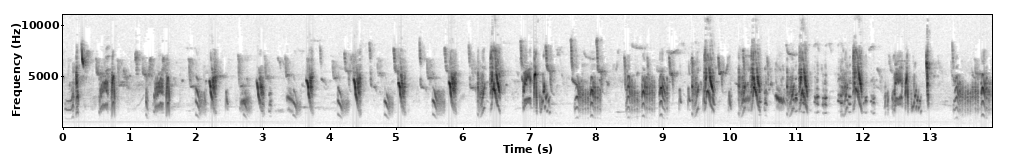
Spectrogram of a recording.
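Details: Dense, continuous song of a marsh warbler mimicking other species, packed with harsh chattering notes and brief twittering snippets in quick succession for fourteen seconds, a thin low hum in the background.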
